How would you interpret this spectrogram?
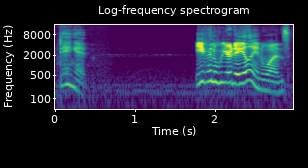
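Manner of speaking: ordinary talk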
